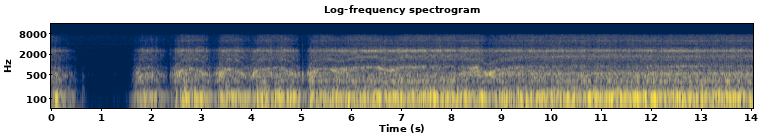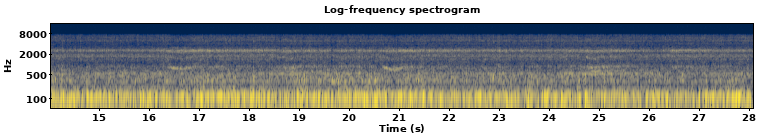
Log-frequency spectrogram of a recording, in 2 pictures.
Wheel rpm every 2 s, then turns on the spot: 30, 90, 180, 210, 210, 230, 230, 230, 230, 230, 230, 230, 230, 230.
none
